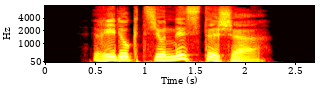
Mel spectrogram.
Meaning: inflection of reduktionistisch: 1. strong/mixed nominative masculine singular 2. strong genitive/dative feminine singular 3. strong genitive plural
- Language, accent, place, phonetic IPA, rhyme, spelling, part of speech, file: German, Germany, Berlin, [ʁedʊkt͡si̯oˈnɪstɪʃɐ], -ɪstɪʃɐ, reduktionistischer, adjective, De-reduktionistischer.ogg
